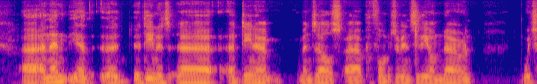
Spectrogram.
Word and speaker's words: Idina Menzel: you know introducing idina menzel pronounced exactly as it is spelt which is a jibe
